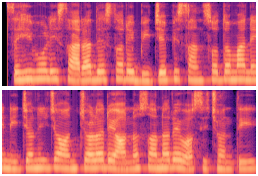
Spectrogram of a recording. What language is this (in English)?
Odia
